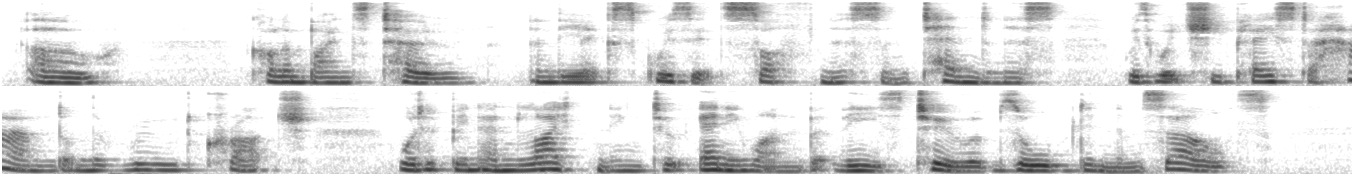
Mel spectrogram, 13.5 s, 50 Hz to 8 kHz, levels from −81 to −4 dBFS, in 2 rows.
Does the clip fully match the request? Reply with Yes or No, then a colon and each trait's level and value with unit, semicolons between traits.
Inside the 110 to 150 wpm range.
Yes: average, 140 wpm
